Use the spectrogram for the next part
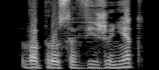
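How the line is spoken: With a snort. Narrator (Russian): хмыкнул Диего

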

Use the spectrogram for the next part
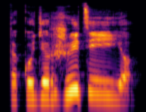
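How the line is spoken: Roaring. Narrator (Russian): взревел Ален

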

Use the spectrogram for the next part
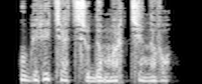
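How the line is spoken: Through clenched teeth. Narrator (Russian): процедила она сквозь зубы

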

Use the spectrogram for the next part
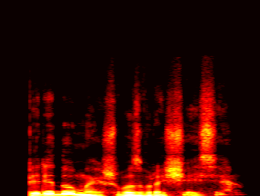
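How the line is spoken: Calm. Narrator (Russian): спокойно сказал брат

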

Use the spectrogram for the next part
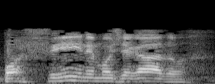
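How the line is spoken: Satisfied sigh, hunchback. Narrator (Spanish): el chepudo, lanzando un suspiro de satisfacción, exclama

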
